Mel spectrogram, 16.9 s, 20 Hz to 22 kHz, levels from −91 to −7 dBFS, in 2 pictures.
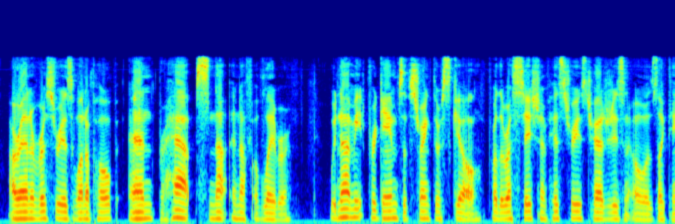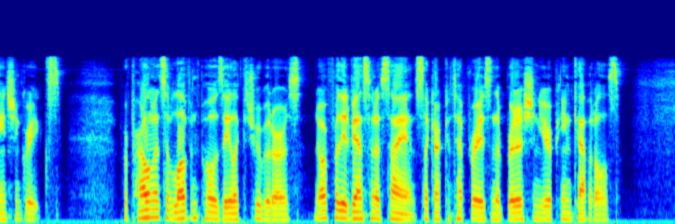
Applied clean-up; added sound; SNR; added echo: none; none; none; none.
